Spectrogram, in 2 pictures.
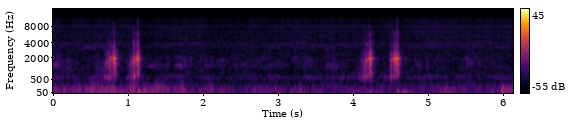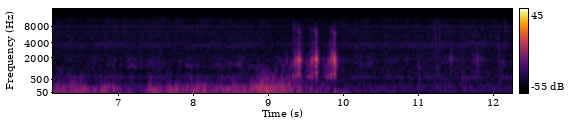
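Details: Wood frog. Wood frogs call in brief raspy clucks, much like quacking ducks, often doubled or tripled in quick bursts. A low rumble of wind or distant noise runs underneath.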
